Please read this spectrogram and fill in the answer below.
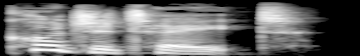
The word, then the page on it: cogitate: British English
